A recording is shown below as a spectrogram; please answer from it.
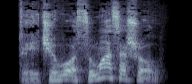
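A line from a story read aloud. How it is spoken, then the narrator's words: Exclaimed. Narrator (Russian): воскликнул один из политруков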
